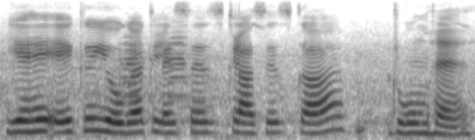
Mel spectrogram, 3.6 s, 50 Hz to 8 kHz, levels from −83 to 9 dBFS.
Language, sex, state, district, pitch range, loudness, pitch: Hindi, female, Rajasthan, Jaipur, 210-230 Hz, -15 LUFS, 220 Hz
